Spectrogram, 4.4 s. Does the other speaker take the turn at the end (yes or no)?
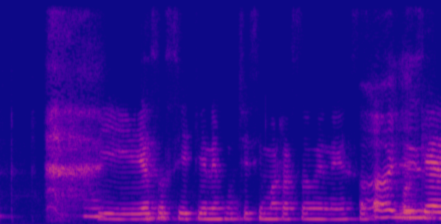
no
